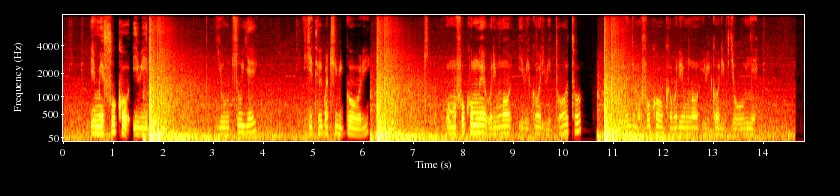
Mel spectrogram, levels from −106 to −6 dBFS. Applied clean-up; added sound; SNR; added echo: none; Fireworks; -4 dB; none.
